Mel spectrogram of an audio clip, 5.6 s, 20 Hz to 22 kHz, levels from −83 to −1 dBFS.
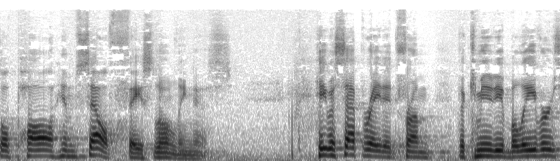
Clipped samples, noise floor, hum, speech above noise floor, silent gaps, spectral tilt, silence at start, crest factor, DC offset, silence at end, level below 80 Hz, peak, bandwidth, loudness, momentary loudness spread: under 0.1%; -38 dBFS; none; 25 dB; none; -7 dB/octave; 0 s; 14 dB; under 0.1%; 0 s; -42 dBFS; 0 dBFS; 17 kHz; -14 LUFS; 11 LU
